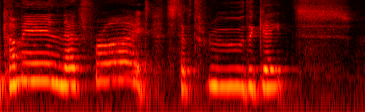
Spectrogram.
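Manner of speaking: high, slow, gushing host; excited Wonka. Acted. Wonka greeting Augustus and his parents, high and gushing. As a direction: gush over the boy like a thrilled showman. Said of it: "cried Mister Wonka".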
